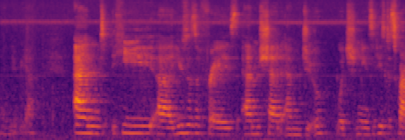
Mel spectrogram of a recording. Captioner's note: non-english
